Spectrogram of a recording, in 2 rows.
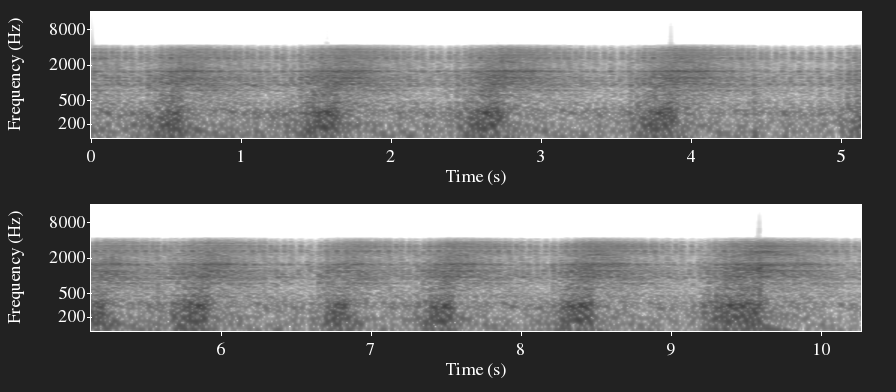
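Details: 1984 Honda GL1200 flat-four blipped from idle about once a second, with a dull knock on each rev rise; the source of the knocking is undetermined.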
